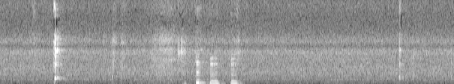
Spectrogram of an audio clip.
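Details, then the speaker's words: An infant with hiccups: a sharp, abrupt gulping click, then soft infant vocal sounds and another faint click in a quiet room, as a parent asks whether she has the hiccups. "Do you have the hiccups, Mama? Yeah? Do you have the hiccups, Mommy?"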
